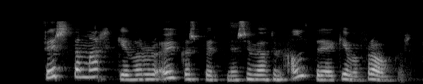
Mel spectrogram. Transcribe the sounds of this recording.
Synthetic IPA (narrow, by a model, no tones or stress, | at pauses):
fɪr̥st̪amar̥cɪðvaɾvɔɾʏʔœːɥkaspɪɾt̪nʏsɛmvɪðaht̪ʏma̰lt̪ɾejacɛːvafɾawɔhkaɾ̥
